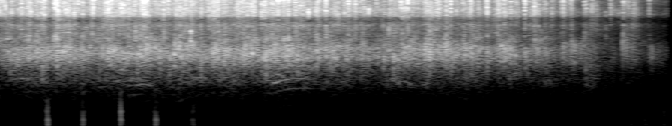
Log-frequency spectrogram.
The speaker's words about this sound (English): Can we just stand real fast? And let's continue that clap of praise just real quick.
